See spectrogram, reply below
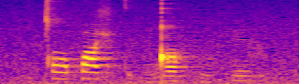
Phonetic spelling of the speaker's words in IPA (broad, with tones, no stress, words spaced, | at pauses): ǀɔ˥fɑ˥ʃ tɪ˩kŋ͡ǃɒ˥vku˩ kɪ˥v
